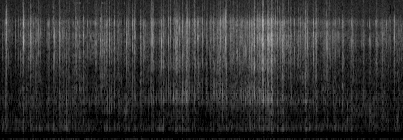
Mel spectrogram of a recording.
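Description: Long dark-painted nails tap across a sheet of large, round, faceted acrylic rhinestones on a plastic mesh backing. The result is a quiet, steady run of rapid, bright little clicks and crinkly patter with almost no low end, each tap dying away almost instantly, with a slightly busier stretch a little past the middle.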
